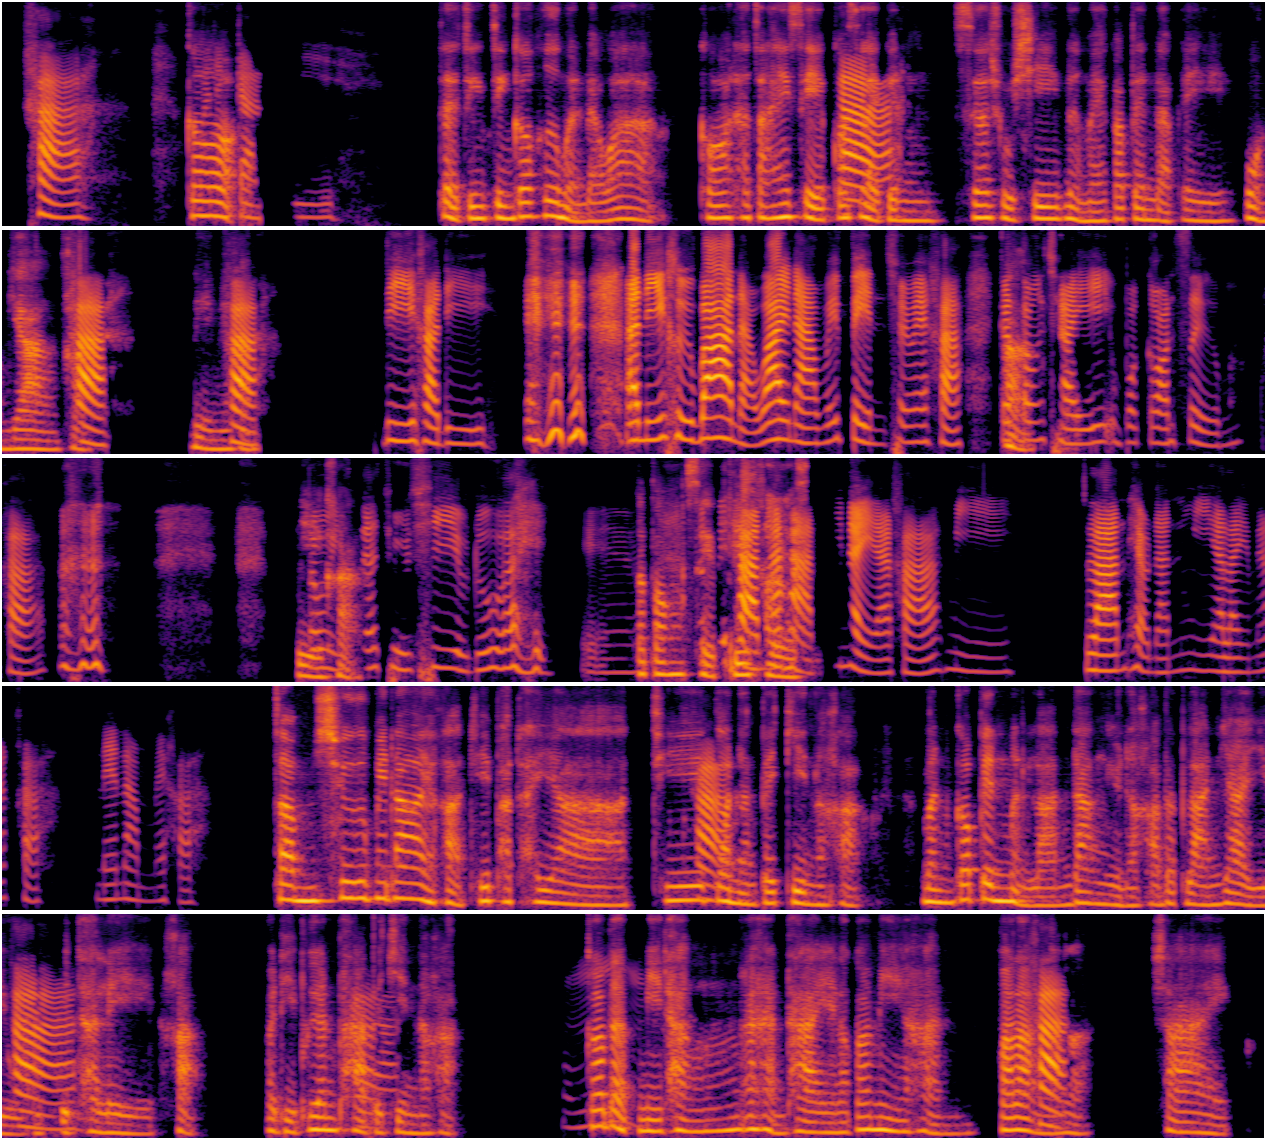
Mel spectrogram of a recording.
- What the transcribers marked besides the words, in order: tapping; laugh; chuckle; laughing while speaking: "ด้วย"; in English: "Safety First"
- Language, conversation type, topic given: Thai, unstructured, คุณชอบไปเที่ยวทะเลหรือภูเขามากกว่ากัน?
